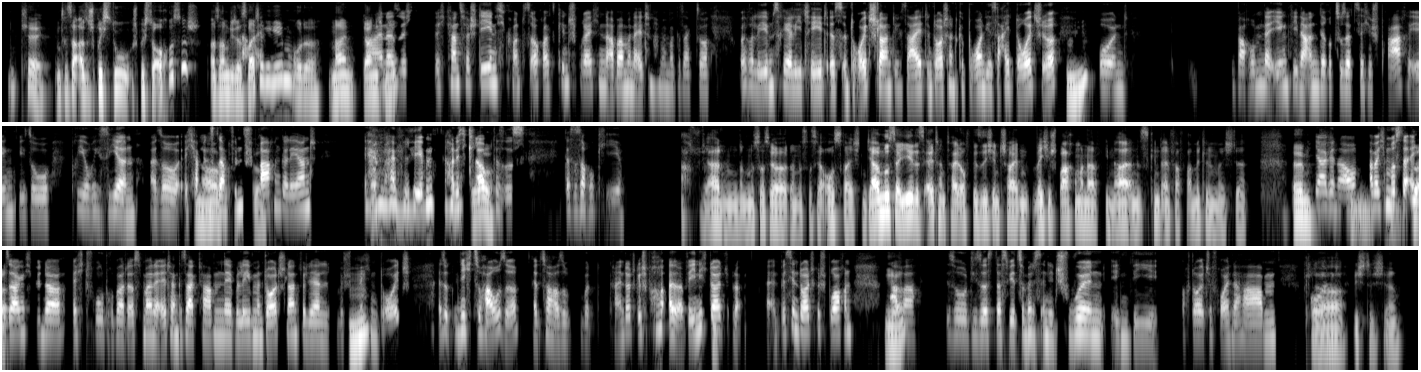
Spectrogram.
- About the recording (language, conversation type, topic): German, podcast, Welche Rolle hat Migration in deiner Familie gespielt?
- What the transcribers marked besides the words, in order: other background noise; laughing while speaking: "in meinem Leben und"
